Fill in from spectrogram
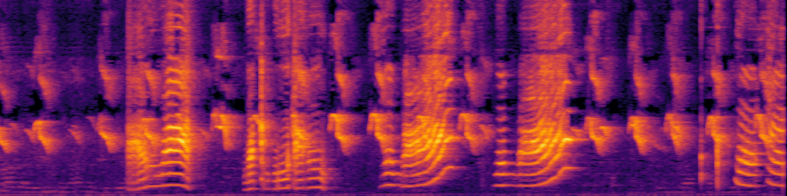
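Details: Pet green ring-necked parrot mimicking the words Radhe Radhe and Sita Ram: raspy speech-like phrases repeated several times, mixed with short high squawks and chirps between the words.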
